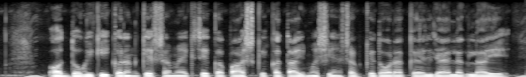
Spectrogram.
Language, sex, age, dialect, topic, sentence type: Magahi, male, 25-30, Western, agriculture, statement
